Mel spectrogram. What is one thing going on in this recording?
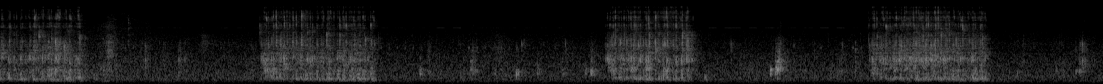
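A man exhales noisily through pursed lips several times.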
